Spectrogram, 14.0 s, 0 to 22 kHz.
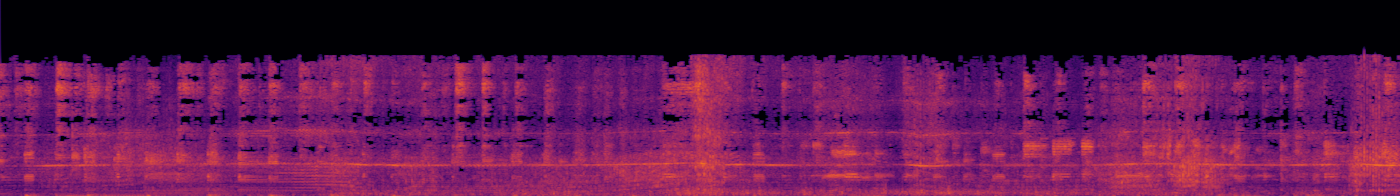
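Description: Radio-controlled Mikado 690 model helicopter flying overhead, its rotor and motor running with a steady high whine. Music plays along with it.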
